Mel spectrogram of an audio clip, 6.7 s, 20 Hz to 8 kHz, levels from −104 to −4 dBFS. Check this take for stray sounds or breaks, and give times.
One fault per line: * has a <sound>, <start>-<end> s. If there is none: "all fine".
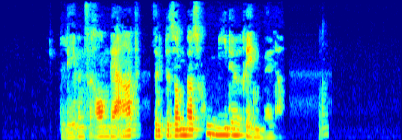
* has a laugh, 5.3-5.5 s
